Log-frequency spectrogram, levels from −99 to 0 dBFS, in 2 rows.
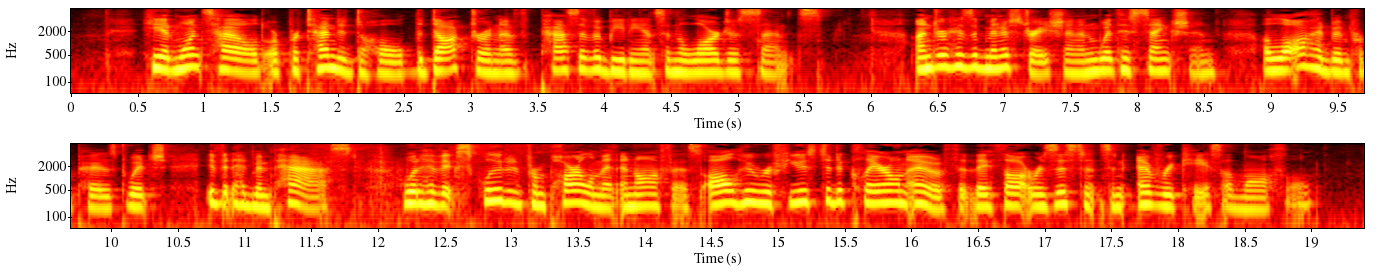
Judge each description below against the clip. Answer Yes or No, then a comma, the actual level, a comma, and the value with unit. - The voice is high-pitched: Yes, high, 200 Hz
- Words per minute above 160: Yes, average, 175 wpm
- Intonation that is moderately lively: Yes, average, 3.7 semitones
